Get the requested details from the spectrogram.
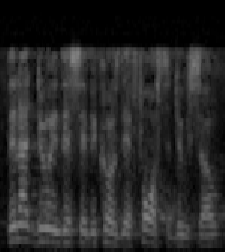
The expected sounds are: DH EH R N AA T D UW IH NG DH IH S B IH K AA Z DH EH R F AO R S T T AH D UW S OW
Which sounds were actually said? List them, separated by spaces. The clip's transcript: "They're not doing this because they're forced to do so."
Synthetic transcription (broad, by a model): DH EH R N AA T D UW IH NG DH IH S B IH K AA Z DH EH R F AO R S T T AH D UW S OW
